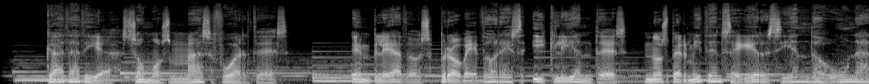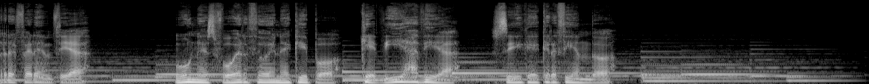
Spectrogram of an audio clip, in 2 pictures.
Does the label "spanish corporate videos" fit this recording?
Yes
